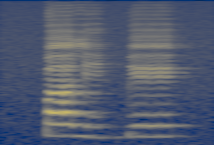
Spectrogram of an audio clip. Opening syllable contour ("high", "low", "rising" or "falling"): high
